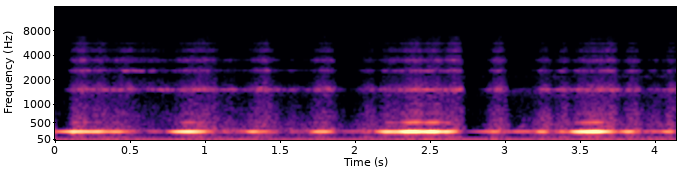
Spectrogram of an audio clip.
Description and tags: Loop of blowing across a bottle.
bottle, blow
